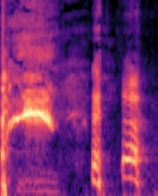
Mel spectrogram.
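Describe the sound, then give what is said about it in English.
A high-pitched, strained vocal burst like a wheezy laugh, followed by two short, sharp coughs in quick succession, fairly loud, with no talking. “I'm going to get into a coughing fit.”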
